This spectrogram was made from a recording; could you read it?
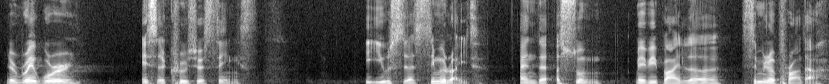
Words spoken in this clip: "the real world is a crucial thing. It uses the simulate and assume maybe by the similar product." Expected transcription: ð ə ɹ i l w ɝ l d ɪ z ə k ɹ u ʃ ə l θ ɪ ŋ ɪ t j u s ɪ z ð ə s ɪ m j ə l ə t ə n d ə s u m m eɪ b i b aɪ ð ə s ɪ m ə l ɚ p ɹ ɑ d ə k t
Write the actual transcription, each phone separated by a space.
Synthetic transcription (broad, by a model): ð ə ɹ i w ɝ d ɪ s ə k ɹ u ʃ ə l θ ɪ ŋ ɪ t j u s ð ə s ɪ m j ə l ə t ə n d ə s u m m eɪ b i b aɪ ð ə s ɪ m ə l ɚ p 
